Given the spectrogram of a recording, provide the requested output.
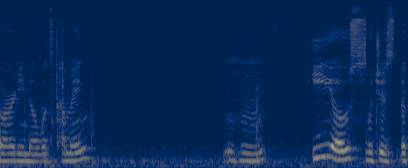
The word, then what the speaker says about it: EOS: some of you already know what's coming mhm EOS which is the correct way to say it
